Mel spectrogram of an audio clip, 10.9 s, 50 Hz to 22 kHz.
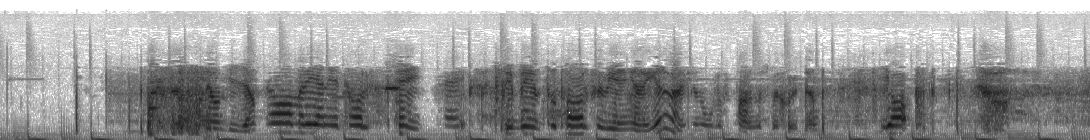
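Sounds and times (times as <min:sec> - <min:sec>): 
hissing telephone line noise: 0:00.0 - 0:10.8
telephone ringing over a crackly line: 0:01.2 - 0:08.1
speech: 0:01.7 - 0:10.2.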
